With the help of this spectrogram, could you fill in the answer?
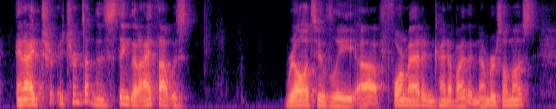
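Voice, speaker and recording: A man with a Californian accent, medium pitch, ordinary pitch variation and a very fast pace. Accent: Californian American English. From Los Angeles, California. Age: 60s. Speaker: surf writer and historian. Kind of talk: casual podcast interview. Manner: halting, many restarts.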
